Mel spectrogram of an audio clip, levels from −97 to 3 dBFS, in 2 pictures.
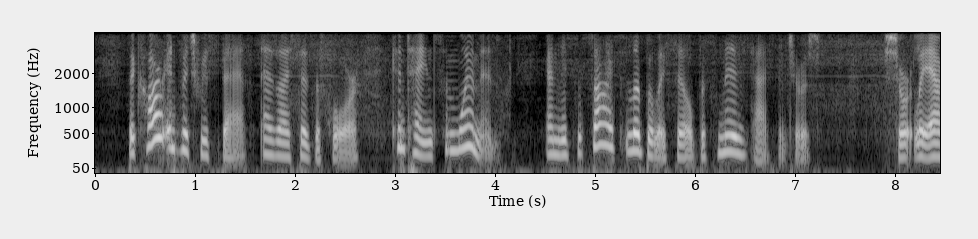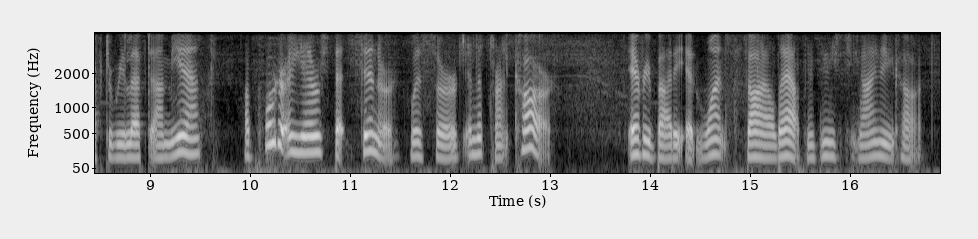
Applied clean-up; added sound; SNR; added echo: neural separator model SepFormer WHAM!.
